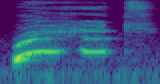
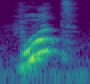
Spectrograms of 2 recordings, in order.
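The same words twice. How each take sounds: First: Very high, squeaked what; floored that he planted it for him, squeaky what; squeaky disbelief. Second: High, sharp disbelieving what; stunned what. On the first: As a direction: let your voice crack up in total disbelief. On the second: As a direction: shoot the word up in disbelief. Stunned by the free seedling. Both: Retold or imitated.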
